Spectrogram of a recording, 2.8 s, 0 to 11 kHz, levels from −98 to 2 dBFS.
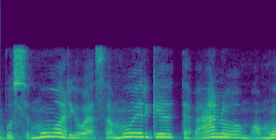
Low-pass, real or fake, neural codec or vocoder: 7.2 kHz; real; none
